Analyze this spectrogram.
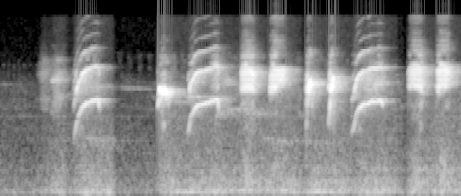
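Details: Lure song of an olive-backed sunbird (kolibri ninja), used to make untrained birds sing: after a soft start, brisk high chirps and curved whistled sweeps follow each other about once a second, fairly irregular.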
